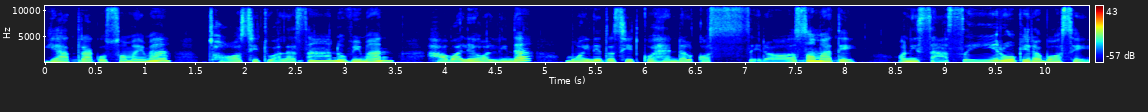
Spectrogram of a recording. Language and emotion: Nepali, fearful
